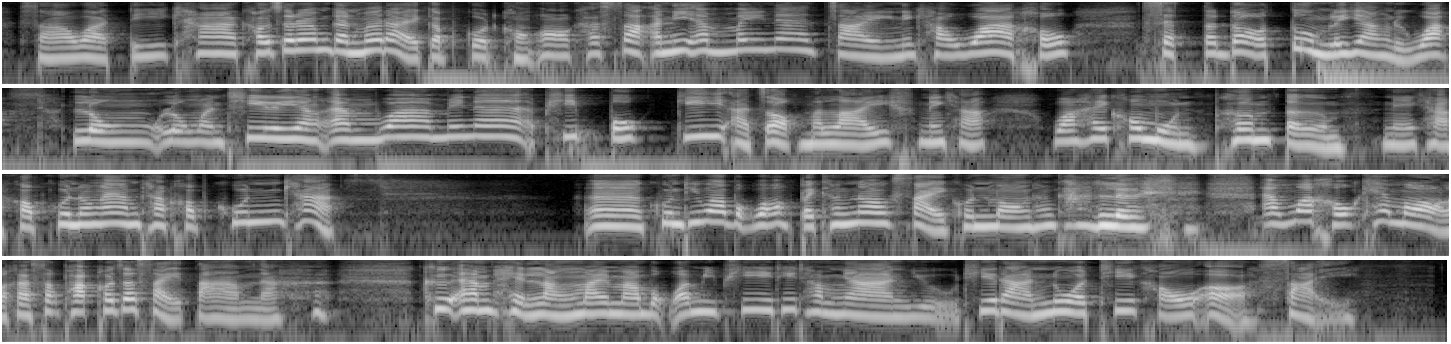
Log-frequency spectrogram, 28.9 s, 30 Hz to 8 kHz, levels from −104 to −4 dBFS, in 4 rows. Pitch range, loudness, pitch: 200-270 Hz, -30 LUFS, 235 Hz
